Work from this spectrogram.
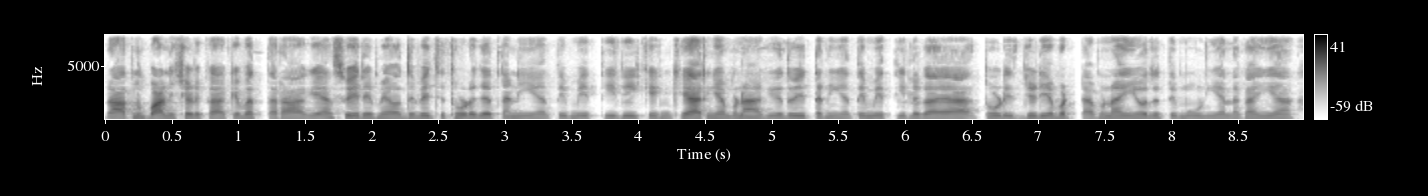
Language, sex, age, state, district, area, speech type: Punjabi, female, 30-45, Punjab, Shaheed Bhagat Singh Nagar, rural, spontaneous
